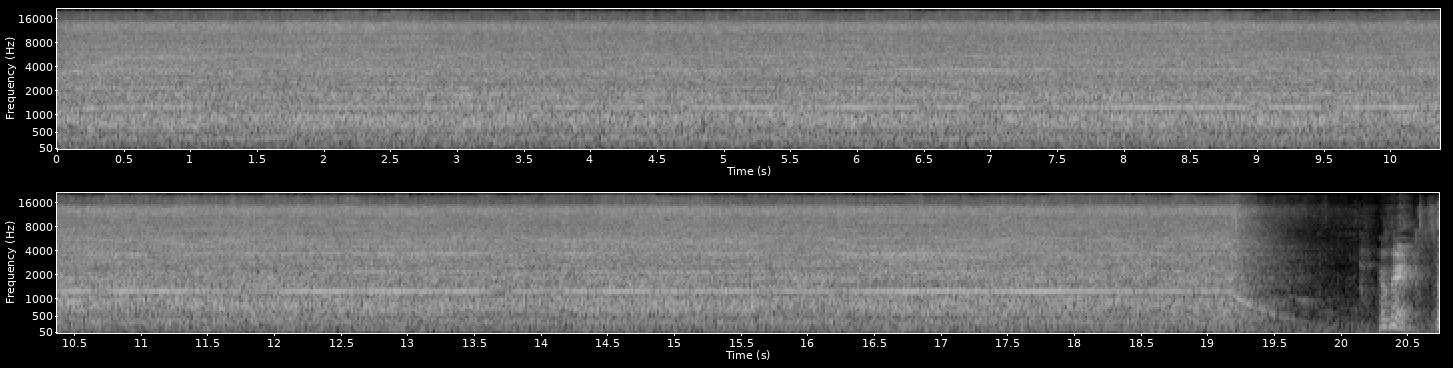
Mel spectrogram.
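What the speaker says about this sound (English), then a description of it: "Let me hit this with the dryer real quick here before we do the next part." A hair dryer blows steadily and loudly to dry paint on a wooden striped door hanger, a constant whooshing drone that cuts off abruptly near the end, leaving brief handling noise.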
